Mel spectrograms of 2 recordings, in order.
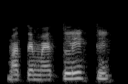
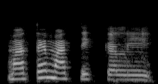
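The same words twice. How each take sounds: First: "Mathematically" rushed and clipped, syllables swallowed as /matematlik/; hurried slip. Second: Said in the usual way. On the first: Real, not acted. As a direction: blurt out "Mathematically" fast and garbled, a false start.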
